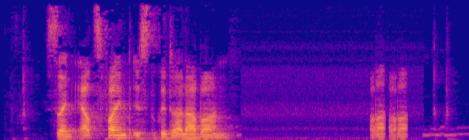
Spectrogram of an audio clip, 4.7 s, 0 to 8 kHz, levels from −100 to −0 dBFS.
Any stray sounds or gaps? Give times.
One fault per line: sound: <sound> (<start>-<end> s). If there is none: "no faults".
sound: laugh (3.7-4.1 s)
